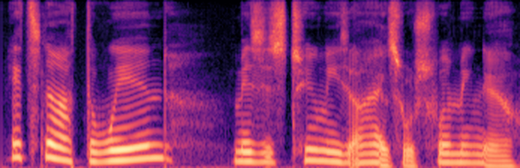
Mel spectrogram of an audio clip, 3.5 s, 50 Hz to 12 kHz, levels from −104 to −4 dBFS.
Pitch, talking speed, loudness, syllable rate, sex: 200 Hz, 175 wpm, -18 LUFS, 4.4 syllables/s, female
